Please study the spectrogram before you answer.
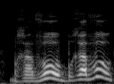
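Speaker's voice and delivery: loud, swooping bravos; cheering cry. A narrator's reading. Mu applauding the bite, crying out loudly. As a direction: cheer it out in a storyteller's character voice. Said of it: "cria Mu".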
